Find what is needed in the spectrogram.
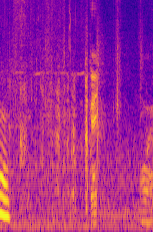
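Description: Tibetan mastiff puppy panting softly, a few faint, irregular breaths.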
